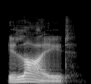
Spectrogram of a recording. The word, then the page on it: elide: British English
